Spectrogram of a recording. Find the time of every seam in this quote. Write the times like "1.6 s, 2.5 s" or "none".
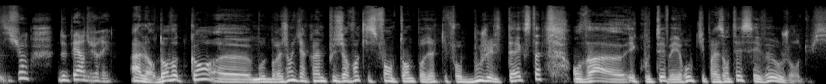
6.7 s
